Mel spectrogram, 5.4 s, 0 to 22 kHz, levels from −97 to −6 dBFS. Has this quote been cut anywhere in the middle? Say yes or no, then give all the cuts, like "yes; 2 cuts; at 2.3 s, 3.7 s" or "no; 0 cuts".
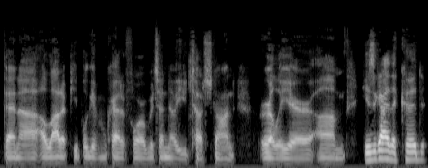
no; 0 cuts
